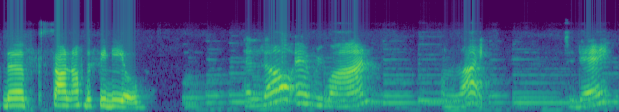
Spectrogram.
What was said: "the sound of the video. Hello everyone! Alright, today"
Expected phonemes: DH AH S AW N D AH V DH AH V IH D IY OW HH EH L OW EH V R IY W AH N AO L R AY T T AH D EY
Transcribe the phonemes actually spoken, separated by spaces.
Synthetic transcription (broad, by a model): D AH S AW N AH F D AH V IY D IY OW HH EH L OW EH V R IY W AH N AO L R AY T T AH D EY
